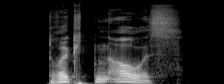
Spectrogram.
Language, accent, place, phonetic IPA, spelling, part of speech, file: German, Germany, Berlin, [ˌdʁʏktn̩ ˈaʊ̯s], drückten aus, verb, De-drückten aus.ogg
- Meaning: inflection of ausdrücken: 1. first/third-person plural preterite 2. first/third-person plural subjunctive II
